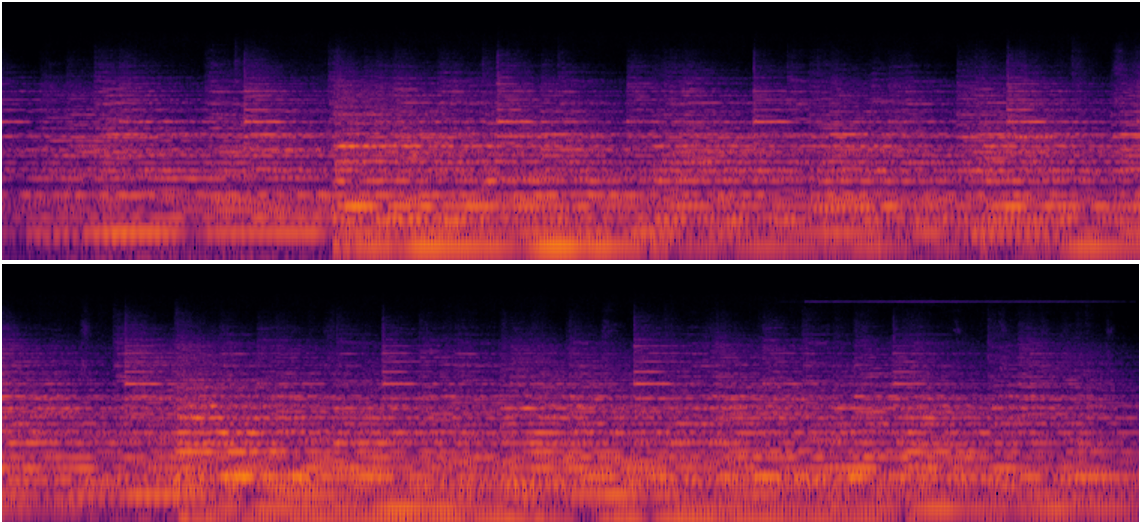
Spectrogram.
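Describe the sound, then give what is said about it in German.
Several church bells of the Frauenkirche in Munich ring together, calling people to a church service, in a continuous, overlapping peal, rich with sustained harmonic tones and steady strikes, loud throughout with no voices. “Die Glocken der Frauenkirche in München rufen heute zum ersten Male wieder zum Gottesdienst unter ihrem Dach.”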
